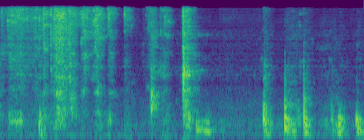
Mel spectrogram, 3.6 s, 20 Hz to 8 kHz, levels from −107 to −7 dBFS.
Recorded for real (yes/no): no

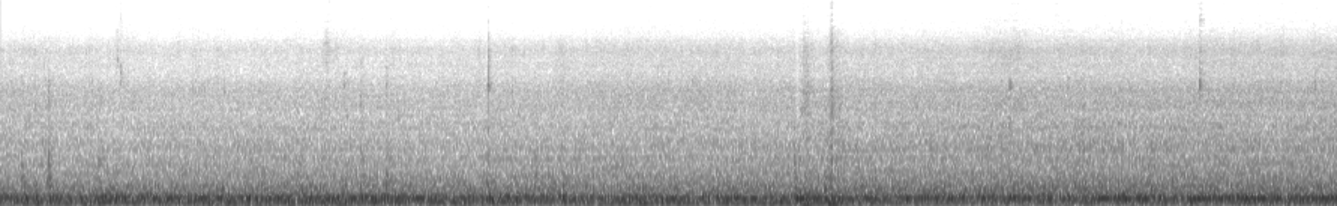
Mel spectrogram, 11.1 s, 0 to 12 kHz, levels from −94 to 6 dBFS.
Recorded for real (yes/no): yes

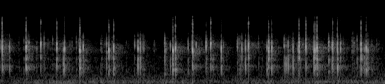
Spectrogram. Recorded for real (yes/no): no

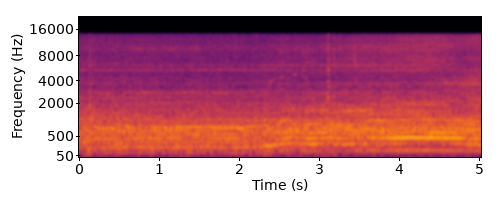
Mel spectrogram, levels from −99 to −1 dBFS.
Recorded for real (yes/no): yes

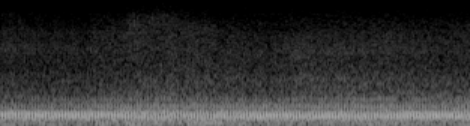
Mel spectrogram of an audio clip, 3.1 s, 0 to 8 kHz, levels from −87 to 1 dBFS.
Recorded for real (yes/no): yes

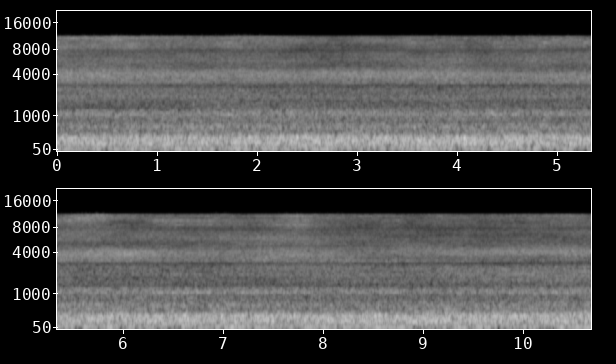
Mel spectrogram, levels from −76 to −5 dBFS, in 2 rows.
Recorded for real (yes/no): yes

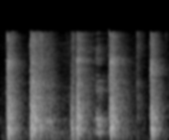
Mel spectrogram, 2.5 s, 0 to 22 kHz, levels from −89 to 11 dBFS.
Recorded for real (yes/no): yes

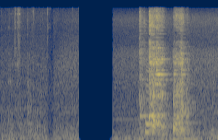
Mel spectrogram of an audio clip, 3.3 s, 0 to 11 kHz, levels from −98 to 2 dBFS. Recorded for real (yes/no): yes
